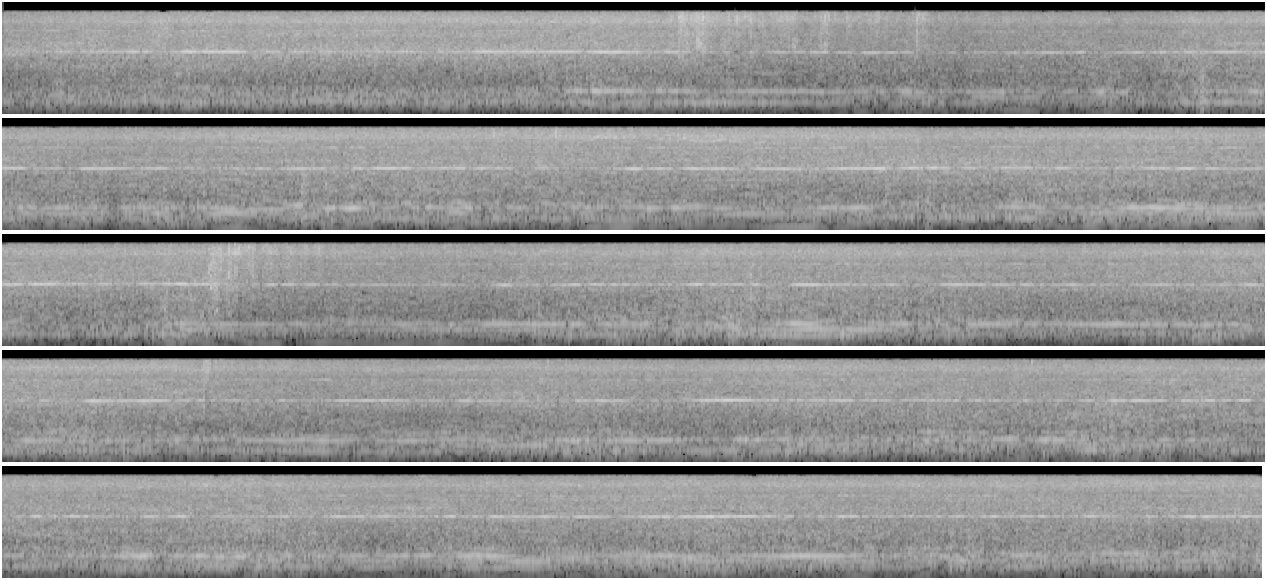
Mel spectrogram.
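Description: Bissell PowerForce Helix bagless upright vacuum running on a tile floor: a steady motor whine with a high whistle, its pitch wavering slightly. Two brief sharp clicks, a few seconds in and near the middle.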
